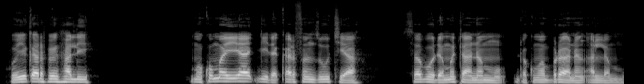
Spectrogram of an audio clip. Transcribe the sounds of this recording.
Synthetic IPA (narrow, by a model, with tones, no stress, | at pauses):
kʷʊ˨ji˦kʼɐ˦ɽɸɪ˦ŋɦa˦liː˦ | mu˨kʷʊ˦ma˦ji˦jaː˦kʲʼiː˨da˨kʼɐ˦ɽɸɪ˦nzuː˦t͡ʃɪ˨jaː˦ | sɐ˦boː˨da˨mʊ˦taː˨nɛ˦mːṵ˨da˨kʷʊ˦ma˦bʊ˦ɽaː˨nɛ˦ŋʔa̰˦lːɐ˨mːṵ˨ʔ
